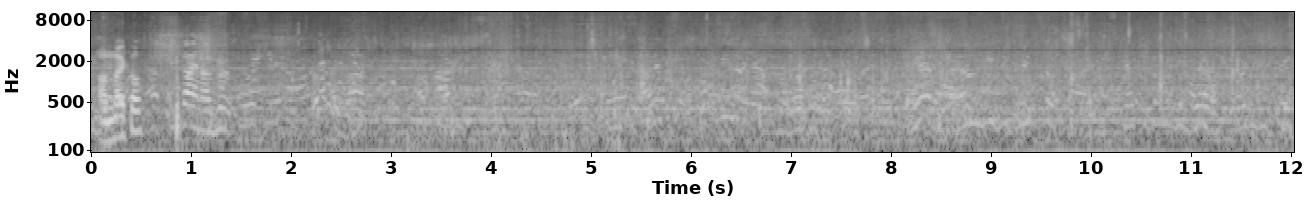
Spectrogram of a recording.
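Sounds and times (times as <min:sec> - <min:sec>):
distant indistinct voices: 0:00.0 - 0:12.0
low machine hum: 0:00.0 - 0:12.0.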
